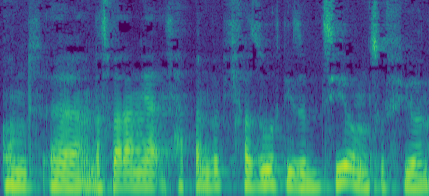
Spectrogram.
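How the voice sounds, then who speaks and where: A man talks at a very fast pace in a fairly high pitch with monotone, flat intonation. Noticeable background noise runs underneath. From Rhineland, western Germany (near Bonn). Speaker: musician. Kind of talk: casual chat.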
